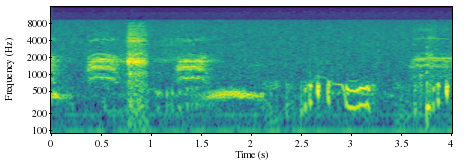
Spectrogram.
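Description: Faint bird calls: several short calls repeat through the quiet, more of them in the first half.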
